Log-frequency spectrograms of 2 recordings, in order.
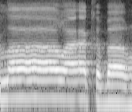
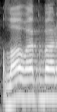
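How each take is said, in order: First: It is said slowly and calmly. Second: It is said fast and hurried.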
